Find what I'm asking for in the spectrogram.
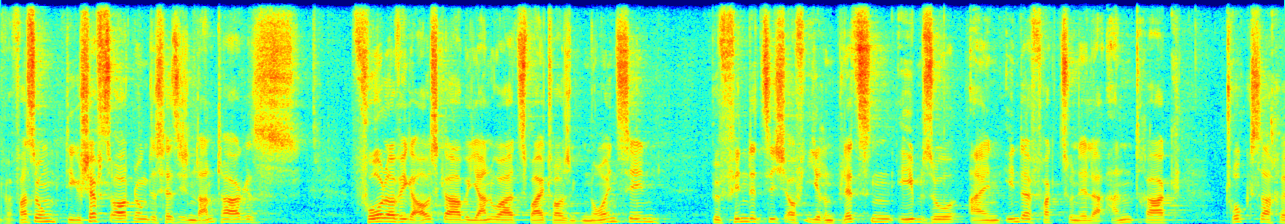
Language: German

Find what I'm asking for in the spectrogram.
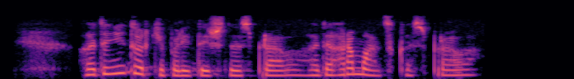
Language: Belarusian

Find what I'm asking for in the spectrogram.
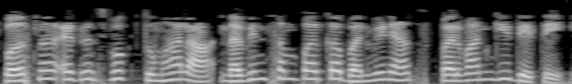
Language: Marathi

